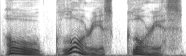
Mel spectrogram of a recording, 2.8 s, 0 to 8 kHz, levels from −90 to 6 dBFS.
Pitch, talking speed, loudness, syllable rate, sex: 110 Hz, 65 wpm, -17 LUFS, 2.2 syllables/s, male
